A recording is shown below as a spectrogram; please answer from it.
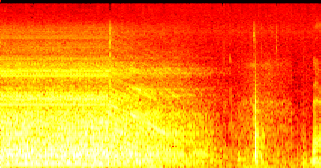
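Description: An electric stand mixer with a wire whisk beating almond orange fruit cake batter with the lid on, a loud steady motor whir that spins down and stops midway, followed by a few clatters and quiet handling noises.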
